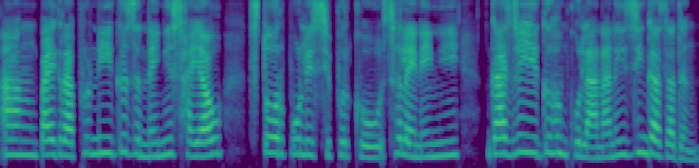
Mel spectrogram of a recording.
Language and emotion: Bodo, fearful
